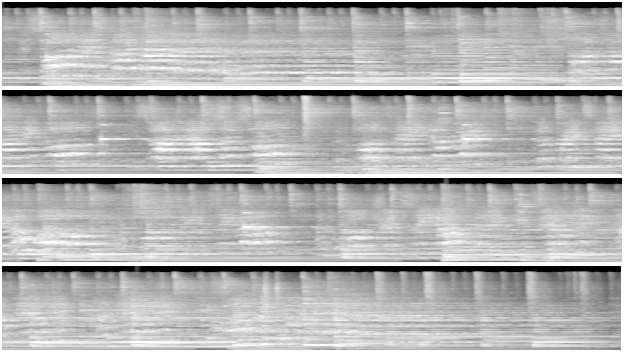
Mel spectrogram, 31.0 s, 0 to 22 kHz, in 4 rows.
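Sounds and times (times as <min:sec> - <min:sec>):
children's choir singing: 0:00.0 - 0:30.9
live band accompaniment: 0:00.0 - 0:30.9.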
